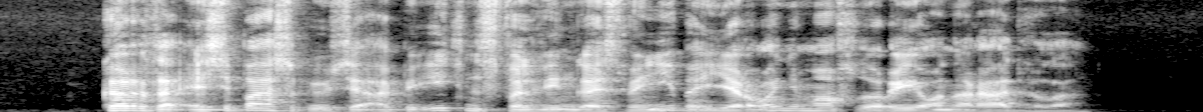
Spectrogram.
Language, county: Lithuanian, Kaunas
